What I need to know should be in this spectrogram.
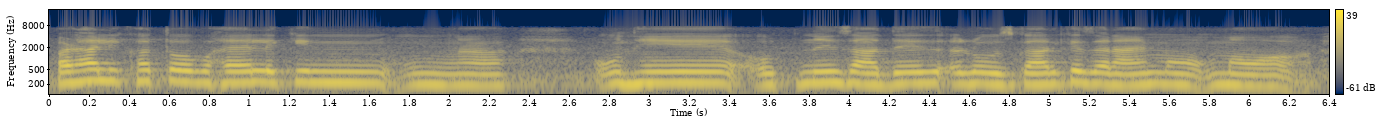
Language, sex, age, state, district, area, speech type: Urdu, female, 30-45, Maharashtra, Nashik, urban, spontaneous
